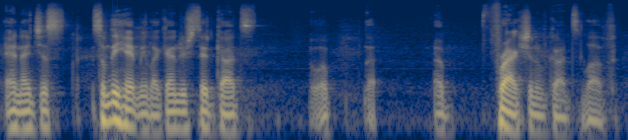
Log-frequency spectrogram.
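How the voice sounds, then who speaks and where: A man's voice: low voice, animated, normal speed, vocal fry, a little mellow. Male podcast host, casual and reflective, laughs easily while telling personal stories. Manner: reflective storyteller, laughs often. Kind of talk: casual faith conversation.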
